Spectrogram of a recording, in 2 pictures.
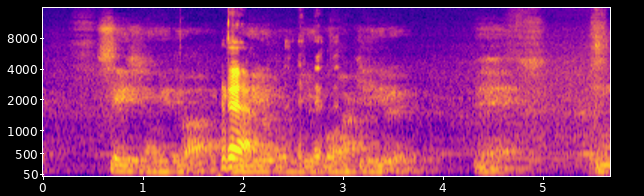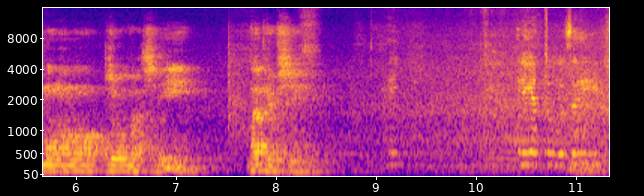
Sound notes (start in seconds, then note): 1.7 laughing; 1.7 speaking in foreign language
